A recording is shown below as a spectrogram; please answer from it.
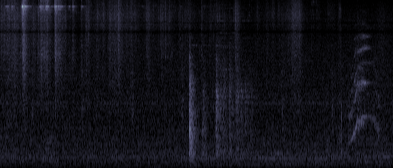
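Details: Bengal cat Loki at his second Christmas tree indoors, batting baubles. Rustling and tinkling bauble clinks fill most of the stretch, then one short harmonic meow rises and falls right at the end.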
